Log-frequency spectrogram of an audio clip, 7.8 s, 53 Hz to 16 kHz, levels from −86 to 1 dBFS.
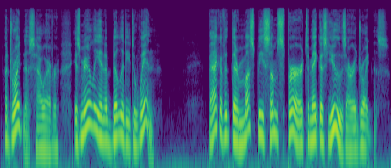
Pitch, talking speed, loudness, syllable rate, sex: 145 Hz, 170 wpm, -18 LUFS, 5.7 syllables/s, male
